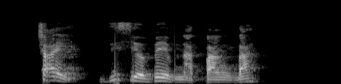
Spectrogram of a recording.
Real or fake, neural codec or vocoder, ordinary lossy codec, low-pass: fake; vocoder, 22.05 kHz, 80 mel bands, Vocos; MP3, 64 kbps; 7.2 kHz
